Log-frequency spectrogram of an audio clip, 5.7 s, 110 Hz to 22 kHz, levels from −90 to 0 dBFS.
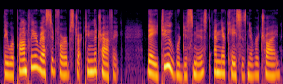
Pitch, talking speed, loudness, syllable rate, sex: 225 Hz, 180 wpm, -17 LUFS, 5.9 syllables/s, female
